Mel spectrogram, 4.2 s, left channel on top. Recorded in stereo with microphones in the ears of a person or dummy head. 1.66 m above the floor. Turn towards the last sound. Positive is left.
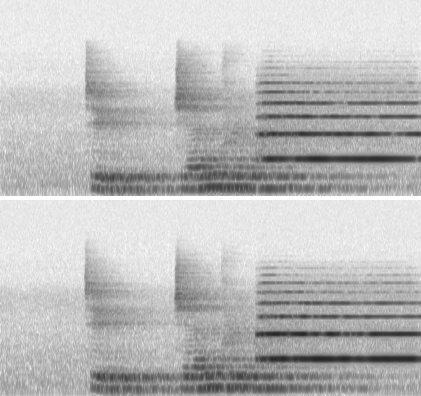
turn(degrees=-40)  # may be behind; listen again after turning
